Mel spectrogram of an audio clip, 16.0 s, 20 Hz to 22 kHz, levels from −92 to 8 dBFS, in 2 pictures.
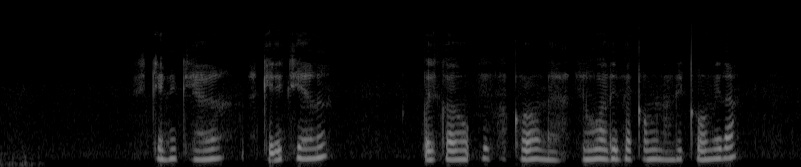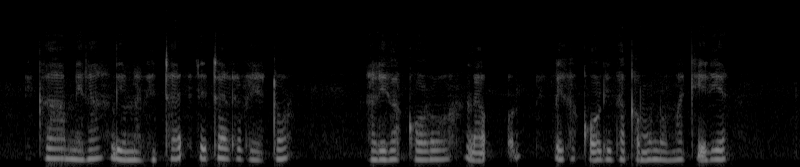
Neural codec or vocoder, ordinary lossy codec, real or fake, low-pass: codec, 44.1 kHz, 7.8 kbps, Pupu-Codec; none; fake; none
